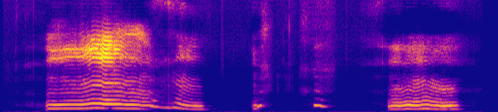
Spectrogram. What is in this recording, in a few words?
babys soft cooing; adorable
